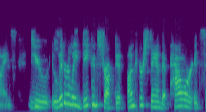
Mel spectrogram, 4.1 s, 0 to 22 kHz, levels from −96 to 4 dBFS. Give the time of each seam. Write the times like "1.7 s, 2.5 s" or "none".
1.1 s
